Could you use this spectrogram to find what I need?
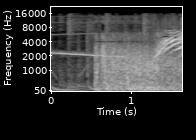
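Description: A bomb explosion sound effect marks a wrong answer in a music quiz show. A steady tone is cut off by a loud, sustained burst of noise that ends with warbling, rising tones.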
